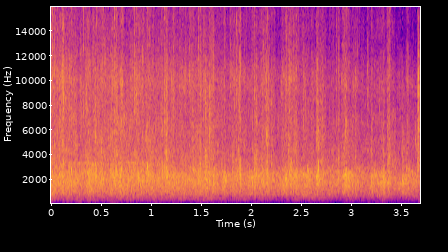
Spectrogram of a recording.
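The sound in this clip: Loud applause from an audience for a speaker at a live talk, a thick, continuous wash of many hands clapping that holds steady from start to finish.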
